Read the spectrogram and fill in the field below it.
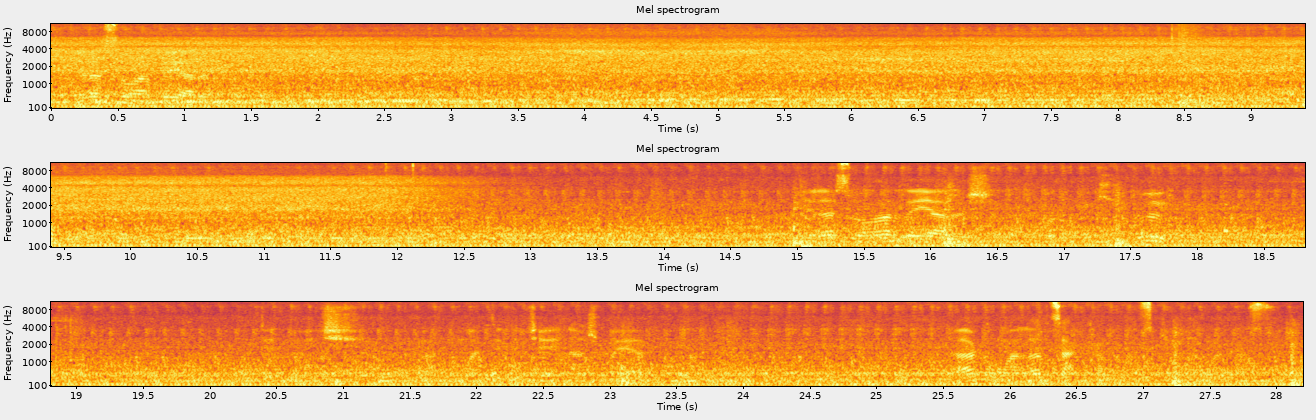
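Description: A diesel locomotive engine rumbles steadily.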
